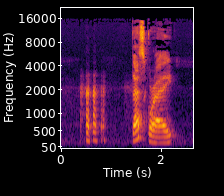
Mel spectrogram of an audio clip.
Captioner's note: laughs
